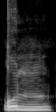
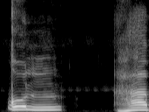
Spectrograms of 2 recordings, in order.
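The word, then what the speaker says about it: قُلْ: এই কফের উচ্চারণটা গলার ভিতর থেকে শক্ত হয়ে বের হবে।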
